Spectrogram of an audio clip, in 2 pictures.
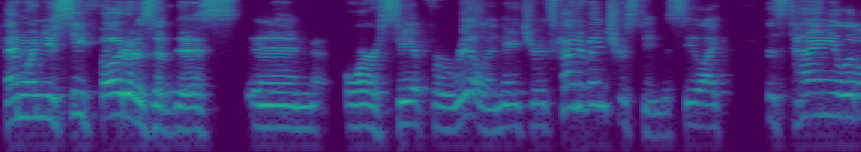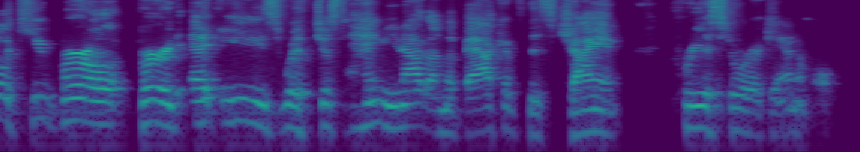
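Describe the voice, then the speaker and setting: A man's voice: on the high side, brisk, fairly bright tone, poor audio. A man in his thirties, a comics artist leading an online library workshop, talking casually and upbeat with many fillers over a video call.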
